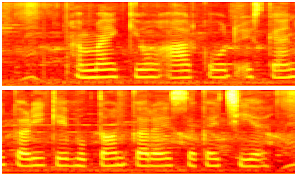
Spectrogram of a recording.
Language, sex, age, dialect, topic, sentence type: Maithili, female, 36-40, Angika, banking, question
